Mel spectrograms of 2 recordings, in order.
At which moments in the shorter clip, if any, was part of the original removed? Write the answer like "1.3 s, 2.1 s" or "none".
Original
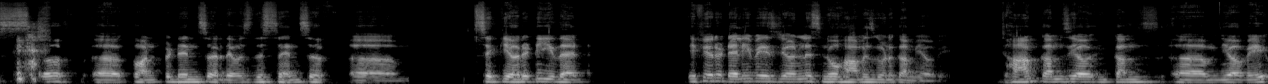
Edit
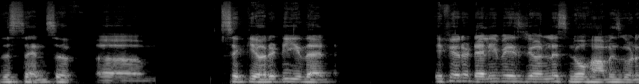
none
